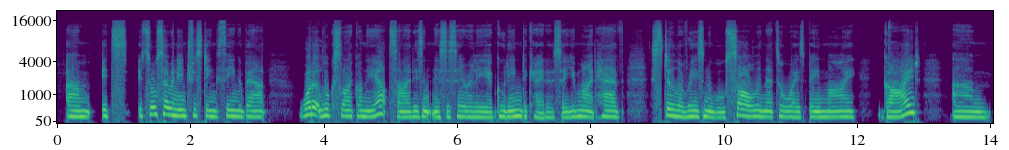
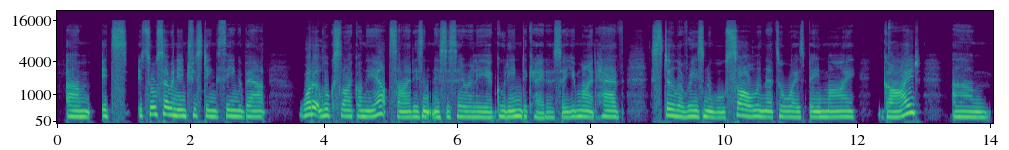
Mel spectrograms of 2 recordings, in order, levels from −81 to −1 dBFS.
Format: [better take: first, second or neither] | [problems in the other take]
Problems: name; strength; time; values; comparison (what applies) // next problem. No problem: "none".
neither | distortion; slight; 8 dB below the speech; the same in both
